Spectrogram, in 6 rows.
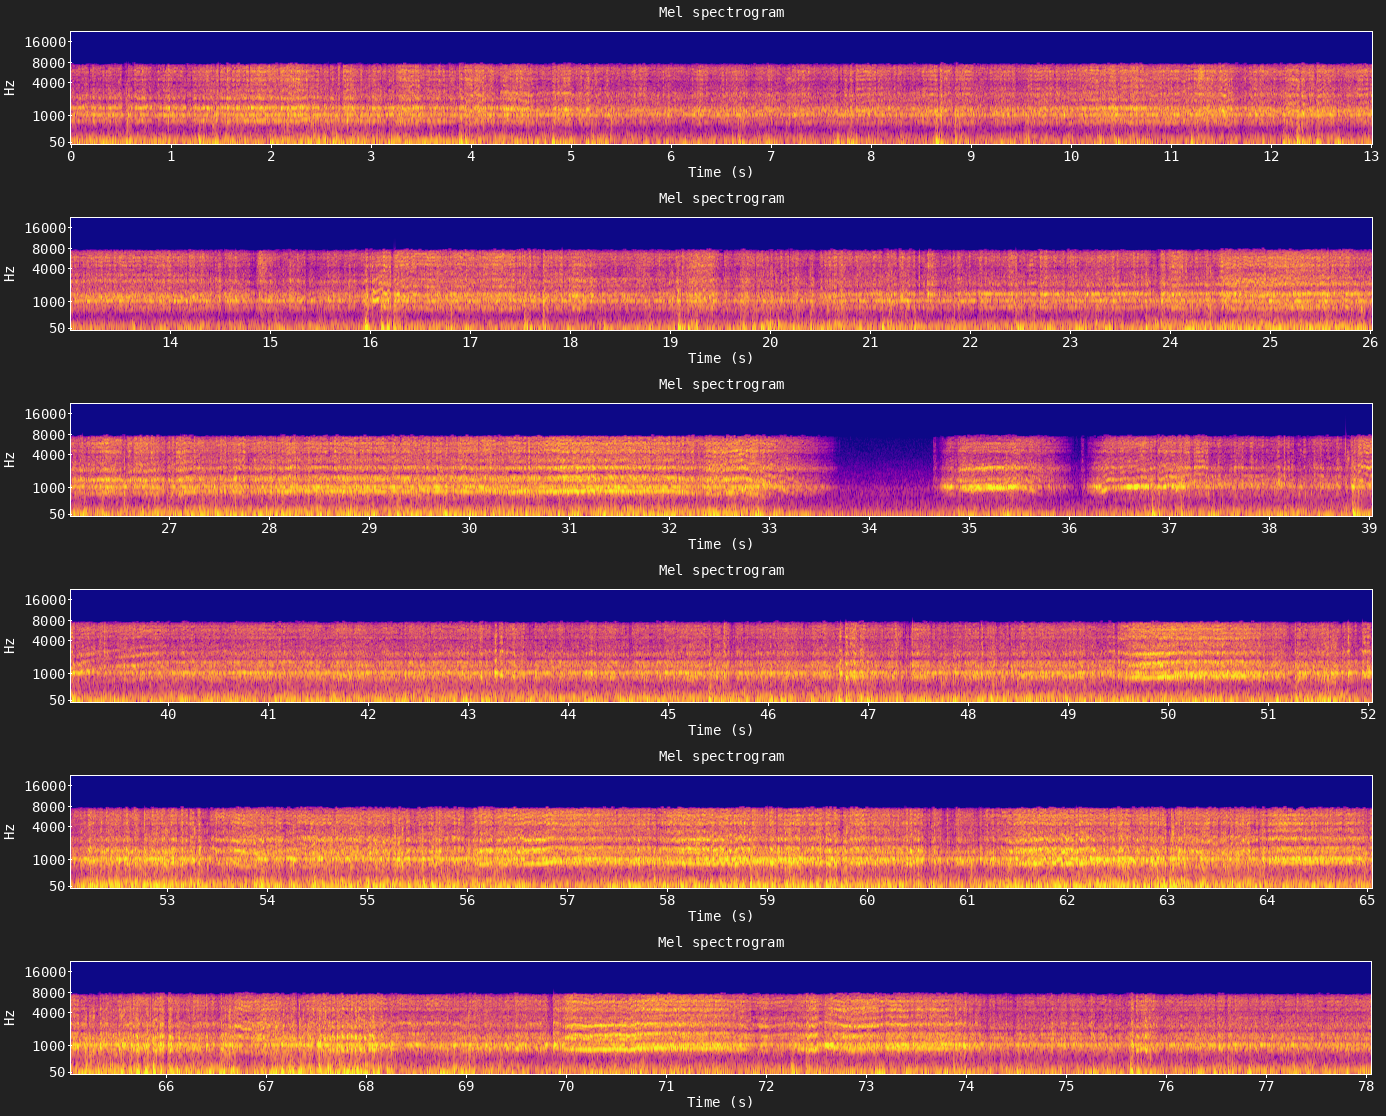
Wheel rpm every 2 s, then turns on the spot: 200, 190, 180, 180, 180, 180, 170, 170, 180, 180, 190, 190, 190, 210, 220, 220, 50, 60, 140, 190, 230, 230, 230, 230, 230, 230, 220, 200, 220, 230, 220, 220, 230, 220, 230, 220, 230, 230, 230.
none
